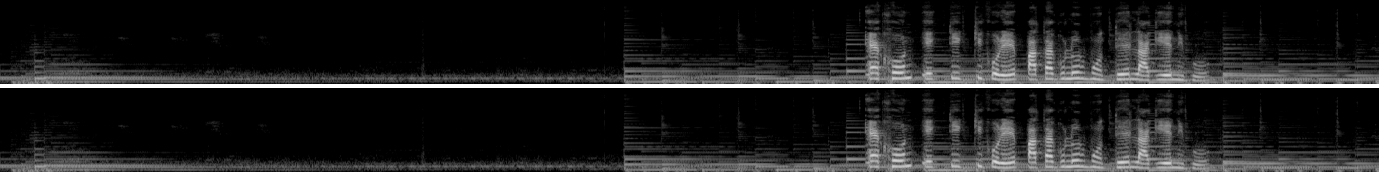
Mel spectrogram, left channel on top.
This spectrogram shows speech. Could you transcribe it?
এখন একটি একটি করে পাতাগুলোর মধ্যে লাগিয়ে নিব।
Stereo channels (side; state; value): both; identical; correlation 1.00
